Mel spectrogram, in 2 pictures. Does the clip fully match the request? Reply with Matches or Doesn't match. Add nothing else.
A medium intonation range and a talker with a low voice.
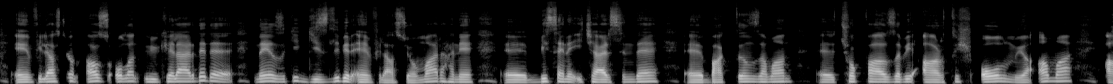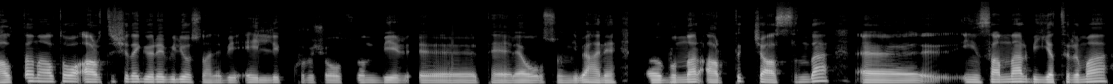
Matches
